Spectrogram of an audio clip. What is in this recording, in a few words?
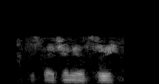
Fire Dispatch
